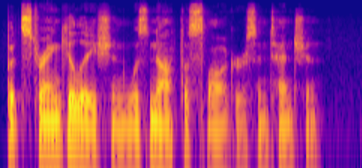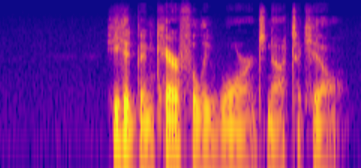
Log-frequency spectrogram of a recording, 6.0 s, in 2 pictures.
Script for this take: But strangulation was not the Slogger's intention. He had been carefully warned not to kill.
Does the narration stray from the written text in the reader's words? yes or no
no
